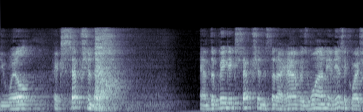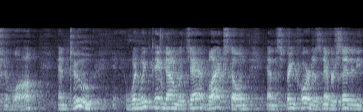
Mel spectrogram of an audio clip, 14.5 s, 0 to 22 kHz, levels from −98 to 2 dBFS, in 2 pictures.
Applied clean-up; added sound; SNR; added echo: none; none; none; reverberation time 1.0 s.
